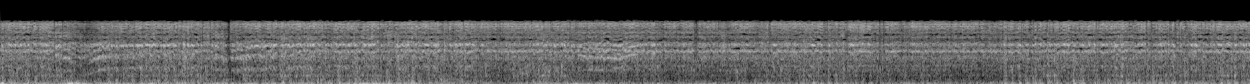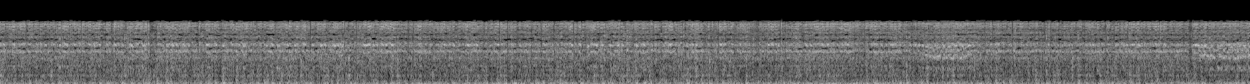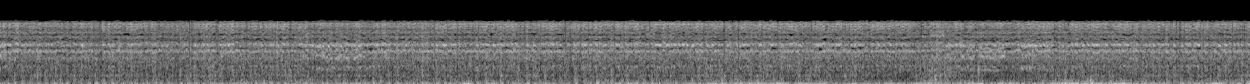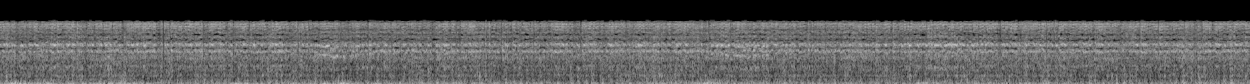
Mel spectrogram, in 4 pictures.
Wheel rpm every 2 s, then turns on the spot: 210, 230, 220, 230, 230, 240, 240, 230, 230, 230, 220, 230, 230, 220, 230, 230, 220, 230, 230, 230, 230, 230, 230, 230, 230.
none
